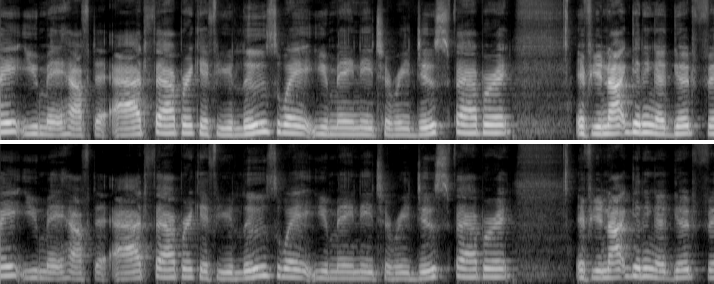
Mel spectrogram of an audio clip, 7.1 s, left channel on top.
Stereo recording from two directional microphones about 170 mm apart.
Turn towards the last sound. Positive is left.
turn(degrees=35)  # may be behind; listen again after turning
